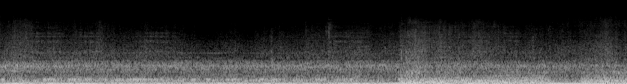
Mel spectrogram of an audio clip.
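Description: Bombardier Global Express on its landing roll: a steady low rumble of its Rolls-Royce jet engines and wheels on the runway. About four seconds in, the rumble gets louder as the sound switches from the cockpit to the cabin beside the wing.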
